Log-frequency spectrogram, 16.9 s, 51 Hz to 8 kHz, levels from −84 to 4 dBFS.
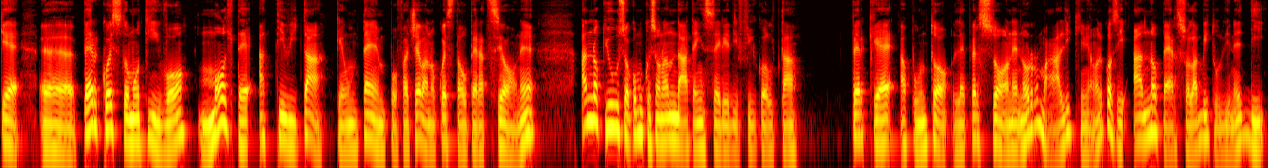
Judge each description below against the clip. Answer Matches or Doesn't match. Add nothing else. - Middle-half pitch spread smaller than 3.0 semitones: Doesn't match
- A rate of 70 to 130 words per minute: Matches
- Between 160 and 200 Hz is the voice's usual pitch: Doesn't match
